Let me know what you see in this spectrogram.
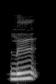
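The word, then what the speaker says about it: ฦ: The other pair of vowels is similar, except they are pronounced like a combination of ลอลิง with the vowel sounds สระอึ or สระอือ ลึ and ลือ are written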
